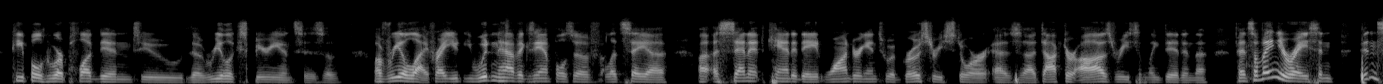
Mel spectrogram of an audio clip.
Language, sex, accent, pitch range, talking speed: English, male, American, 120-165 Hz, 180 wpm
